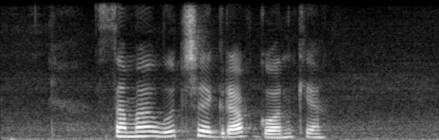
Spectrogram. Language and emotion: Russian, positive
